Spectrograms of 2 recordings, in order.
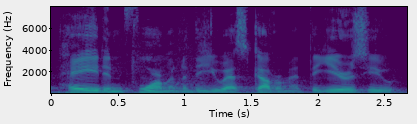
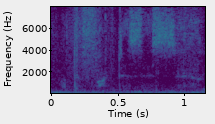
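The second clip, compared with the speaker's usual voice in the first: hushed courtroom whisper; 9 dB quieter than usual. Acted. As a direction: whisper so the judge can't hear. Passing notes quietly in court.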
